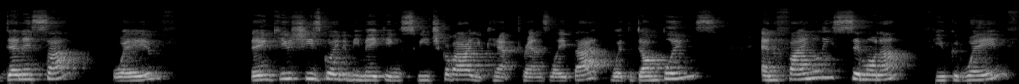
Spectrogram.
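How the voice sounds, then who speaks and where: A woman in her thirties moderating a virtual cooking class on a video call, upbeat and friendly, from a bright home kitchen. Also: on the high side, echoey room.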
